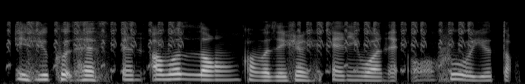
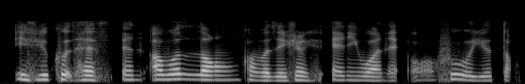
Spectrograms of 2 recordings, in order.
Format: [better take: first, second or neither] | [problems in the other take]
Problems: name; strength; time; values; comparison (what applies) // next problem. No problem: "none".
second | background sound (Bird); 16 dB below the speech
